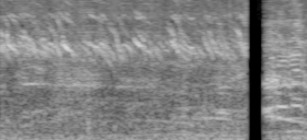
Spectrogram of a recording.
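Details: Many ducklings calling at once, their thin high peeps crowding together in a constant chatter above a low hum, with a brief silent break near the end.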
